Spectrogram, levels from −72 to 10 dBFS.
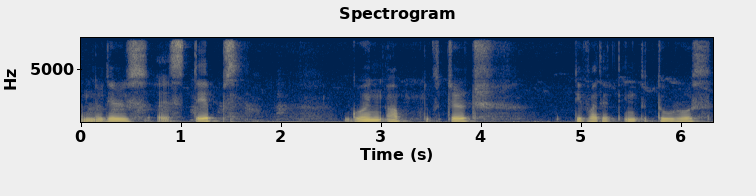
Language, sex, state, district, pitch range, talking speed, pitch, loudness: English, male, Nagaland, Kohima, 125-135 Hz, 115 wpm, 130 Hz, -18 LUFS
